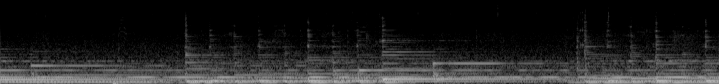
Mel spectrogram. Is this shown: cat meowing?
no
